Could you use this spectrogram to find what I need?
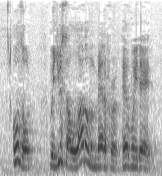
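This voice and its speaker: Noticeable background noise sits behind a man with a Japanese accent who talks at a moderate pace in a fairly high voice with ordinary pitch variation. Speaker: university professor giving lecture. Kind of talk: academic lecture. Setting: lecture hall with audience. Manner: halting, many fillers, self-deprecating.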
